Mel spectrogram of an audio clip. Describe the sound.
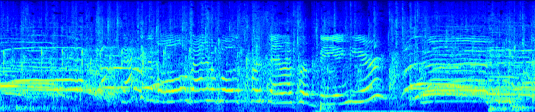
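A small group cheers, whoops and claps loudly for a guest's honesty, rising and falling voices over scattered clapping, with someone speaking through the noise.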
